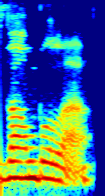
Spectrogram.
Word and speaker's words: Vaubula: do you say your last name oh it's van bula yeah for coming um donna has a production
